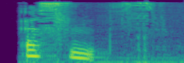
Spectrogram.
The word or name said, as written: escence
